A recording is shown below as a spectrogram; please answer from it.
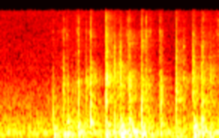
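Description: Both hands type quickly with their fingertips on the keycaps of a full-size white and grey plastic mechanical keyboard. After a quiet half-second, a rapid, uneven run of clacky keystrokes begins, each with a deep, thocky body and a short, bright tick on top. The keystrokes fade quickly between presses.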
